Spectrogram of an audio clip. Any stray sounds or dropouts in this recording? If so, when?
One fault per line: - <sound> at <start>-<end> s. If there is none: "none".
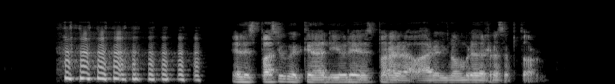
- laugh at 0.6-2.1 s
